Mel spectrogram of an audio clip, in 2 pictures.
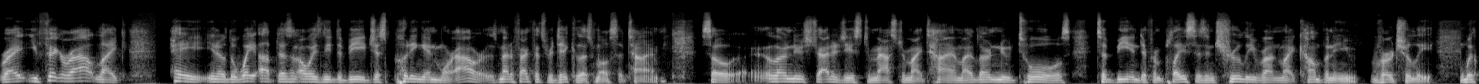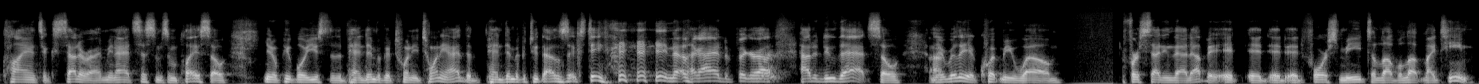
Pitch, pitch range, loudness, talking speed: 110 Hz, 100-130 Hz, -20 LUFS, 240 wpm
